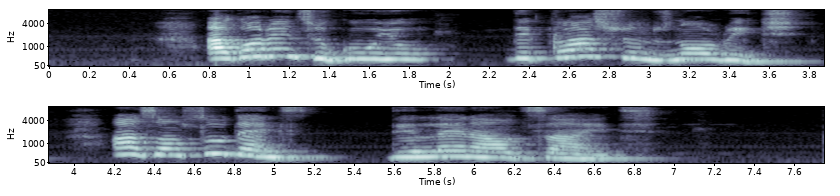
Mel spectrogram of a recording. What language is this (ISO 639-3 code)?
pcm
